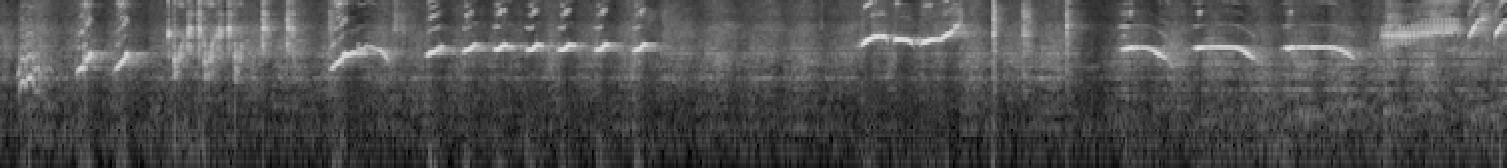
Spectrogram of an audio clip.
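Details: White-rumped shama practising for a contest: a run of repeated short arching whistles in an even series, then scattered upslurred and downslurred notes over dense clicking and a steady hiss.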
